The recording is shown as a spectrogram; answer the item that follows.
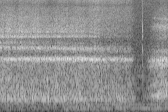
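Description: A long, steady hissing exhale, breath pushed out through the teeth with a faint whistle in it, marking the exhale as the body curls up in a Pilates hundred prep. It dips briefly near the end.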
